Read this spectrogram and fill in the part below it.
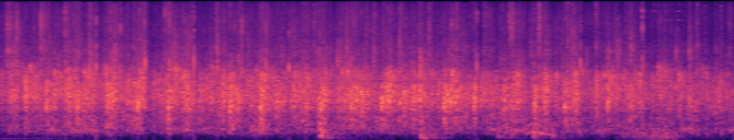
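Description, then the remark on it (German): Sustained applause from a sizable audience, a dense wash of clapping that holds steady and loud for several seconds without any talking, welcoming Obwalden government councillor, education director and SwissSkills president Christian Schäli onto the stage. “Ein Applaus für Christian Schäli.”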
